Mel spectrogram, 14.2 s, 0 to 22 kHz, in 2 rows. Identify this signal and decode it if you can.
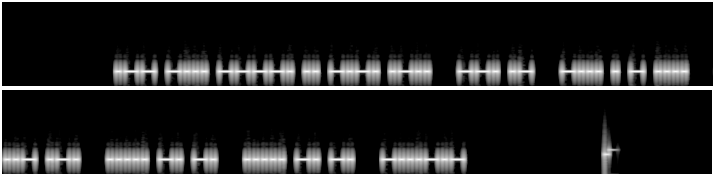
Morse code, heard as a keyed tone, about 28 wpm, 660 Hz. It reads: WB9ICL GA BETH UR 5NN 5NN <BK>
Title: SOTA QSO Practice 28wpm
